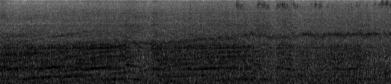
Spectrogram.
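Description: Motorcycle engine revving and pulling away under hard acceleration, a loud steady roar close up with rising pitch sweeps throughout.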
